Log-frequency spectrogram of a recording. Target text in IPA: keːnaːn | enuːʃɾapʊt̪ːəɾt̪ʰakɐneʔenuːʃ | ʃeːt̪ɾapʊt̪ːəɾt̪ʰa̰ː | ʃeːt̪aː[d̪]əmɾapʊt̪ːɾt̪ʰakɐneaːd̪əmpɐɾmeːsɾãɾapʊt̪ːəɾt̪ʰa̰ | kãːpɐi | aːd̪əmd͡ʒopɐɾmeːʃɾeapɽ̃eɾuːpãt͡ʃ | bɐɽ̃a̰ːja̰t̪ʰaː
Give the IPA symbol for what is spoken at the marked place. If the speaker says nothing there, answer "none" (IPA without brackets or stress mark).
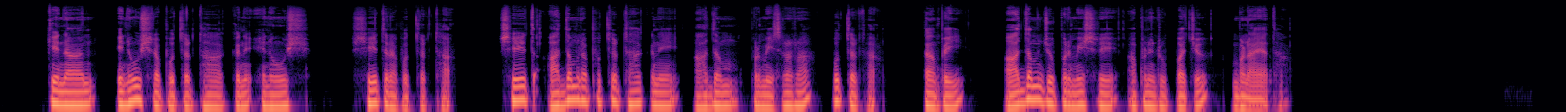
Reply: d̪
